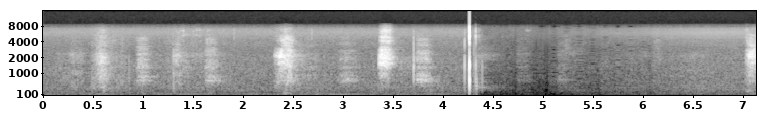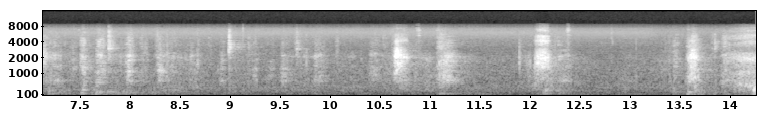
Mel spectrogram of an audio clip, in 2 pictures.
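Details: Shih Tzu indoors during zoomies, racing up and down an apartment building hallway and trying to get her owner to chase her; quick breathy panting puffs about once a second, briefly silent midway, recorded at low quality.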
